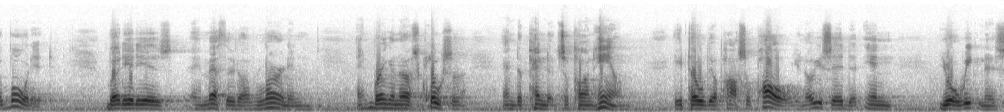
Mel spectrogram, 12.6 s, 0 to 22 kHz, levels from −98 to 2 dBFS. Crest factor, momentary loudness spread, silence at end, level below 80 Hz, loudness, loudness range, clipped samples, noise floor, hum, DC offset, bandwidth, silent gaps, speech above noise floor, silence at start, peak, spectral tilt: 16 dB; 19 LU; 0 s; -58 dBFS; -22 LUFS; 2 LU; under 0.1%; -43 dBFS; none; under 0.1%; 9 kHz; none; 22 dB; 0 s; -6 dBFS; -7.5 dB/octave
